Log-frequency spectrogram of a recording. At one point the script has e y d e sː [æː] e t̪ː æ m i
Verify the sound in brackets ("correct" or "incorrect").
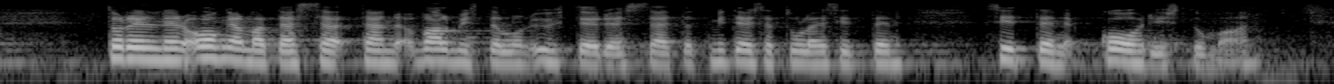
incorrect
